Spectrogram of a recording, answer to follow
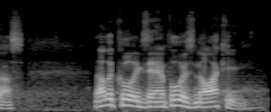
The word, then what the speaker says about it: Nike: Another cool example is Nike. Do you say Nike or Nike? It's Nike.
